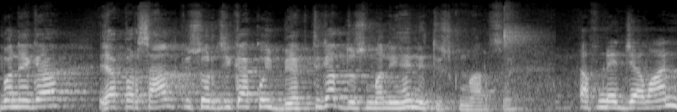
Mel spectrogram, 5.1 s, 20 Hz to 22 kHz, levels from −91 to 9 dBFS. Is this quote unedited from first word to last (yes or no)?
no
